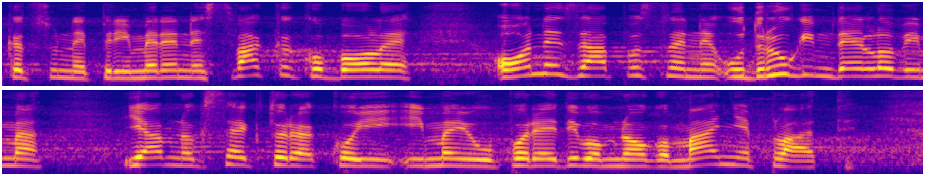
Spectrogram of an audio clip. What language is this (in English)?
Serbian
